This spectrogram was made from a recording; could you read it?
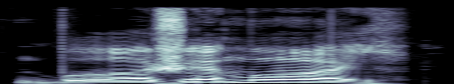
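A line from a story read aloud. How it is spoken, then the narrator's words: Groaned. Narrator (Russian): простонал он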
